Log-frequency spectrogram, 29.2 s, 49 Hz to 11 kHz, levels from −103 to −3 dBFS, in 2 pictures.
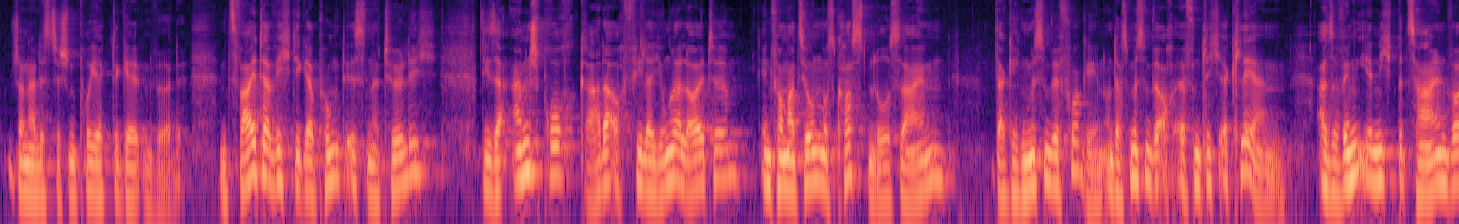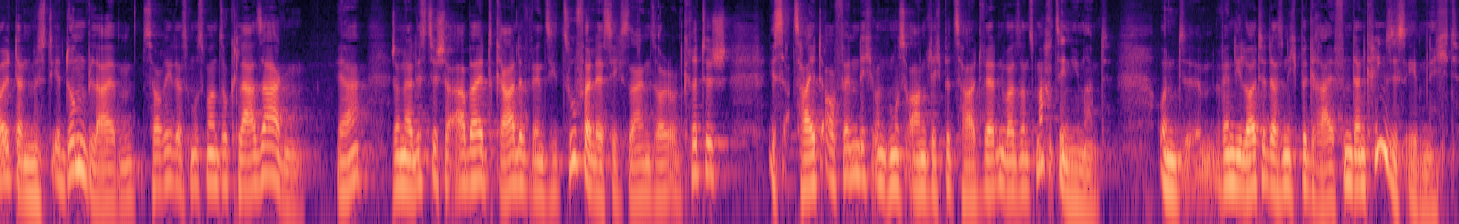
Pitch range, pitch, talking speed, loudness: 110-140 Hz, 125 Hz, 175 wpm, -28 LUFS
